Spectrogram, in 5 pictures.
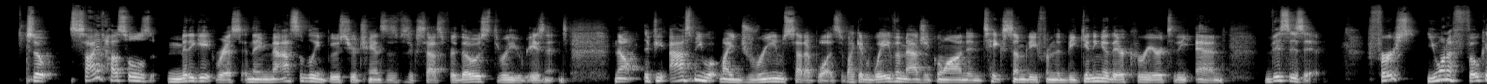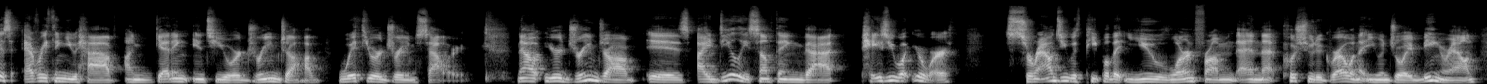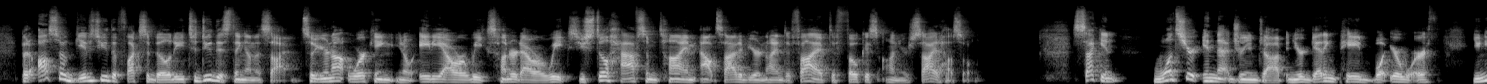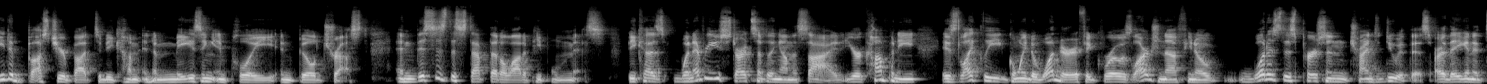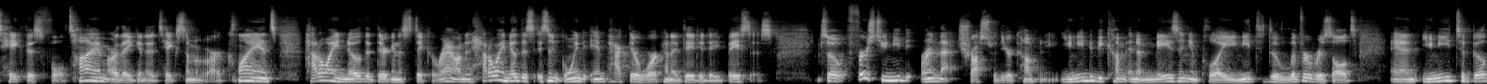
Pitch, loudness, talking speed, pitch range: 125 Hz, -16 LUFS, 230 wpm, 110-155 Hz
